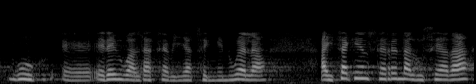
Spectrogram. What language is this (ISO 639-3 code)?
eus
